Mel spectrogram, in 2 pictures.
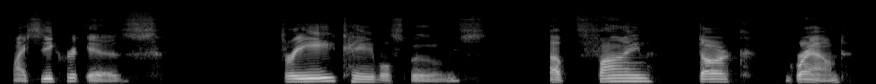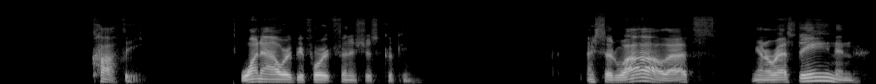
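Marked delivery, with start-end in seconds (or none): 0.1-12.9 lowered, intimate voice. Retelling how a woman shared her chili secret, in a low voice. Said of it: "in a low voice".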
